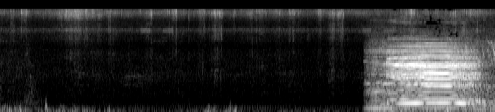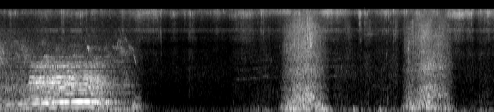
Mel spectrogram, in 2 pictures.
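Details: Cows grazing freely in an empty rice field, let loose to eat grass and play: one long, harmonically rich moo of about three seconds with a dip midway, then two short broadband noises in the quiet field.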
